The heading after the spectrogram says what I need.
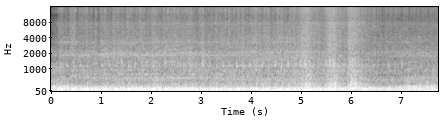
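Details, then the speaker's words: Shortened custom Ford F-150 truck: deep, even rumble with a smooth brief rev around the middle, no knocks or misfires; engine runs healthy before a drive. "All right, let's go for a drive real quick. Sounds good as always."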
